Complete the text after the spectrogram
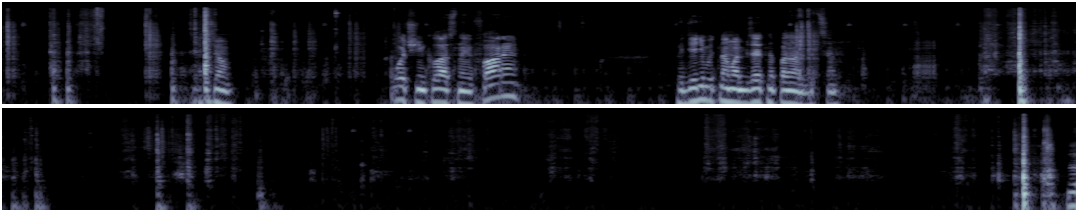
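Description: Plastic parts click and clatter as they are handled.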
